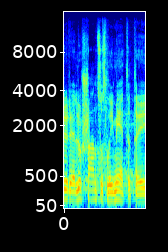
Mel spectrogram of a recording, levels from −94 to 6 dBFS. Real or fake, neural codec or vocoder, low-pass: real; none; 14.4 kHz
